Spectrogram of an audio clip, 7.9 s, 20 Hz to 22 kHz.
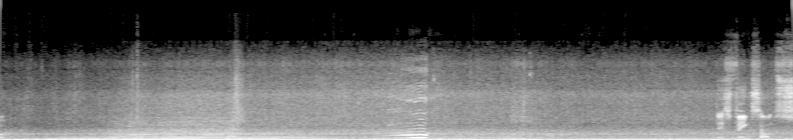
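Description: A 6.2-litre V8 engine in a 2010 Mercedes E63 AMG revs and roars up and down, loud and close, with rising and falling pitch over a steady rumble; voices speak briefly over it.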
